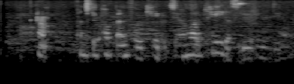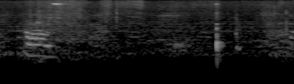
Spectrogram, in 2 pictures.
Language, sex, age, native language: Icelandic, female, 10, Icelandic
